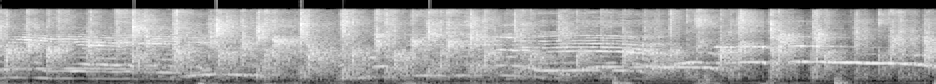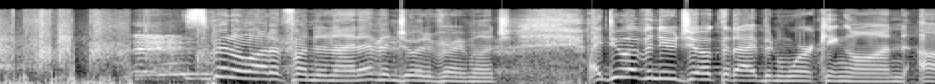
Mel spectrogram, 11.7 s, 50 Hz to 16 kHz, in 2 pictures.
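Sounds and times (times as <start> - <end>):
crowd clapping: 0.0 - 7.1
excited voices and whoops: 0.3 - 1.8, 2.5 - 7.6
speech: 7.5 - 11.6.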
